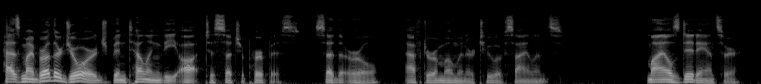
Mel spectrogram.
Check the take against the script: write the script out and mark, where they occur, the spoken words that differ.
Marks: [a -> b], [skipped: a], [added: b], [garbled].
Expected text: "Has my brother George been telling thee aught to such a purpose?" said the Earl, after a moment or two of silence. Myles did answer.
"Has my brother George been telling thee aught to such a purpose?" said the Earl, after a moment or two of silence. Myles did answer.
